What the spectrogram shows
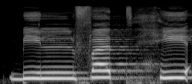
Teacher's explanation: tertahan atau kuat suaranya ayyatiabil kemudian ada alif lam qamariah karena alif lam menghadapi huruf qamariah yaitu huruf Fa maka lam sukun dibaca jelas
